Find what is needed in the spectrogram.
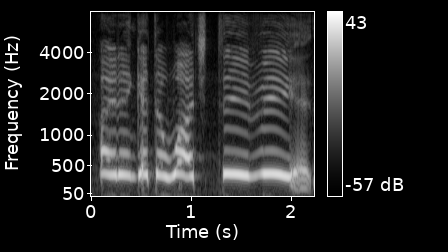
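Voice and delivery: very high, loud, slow whine; whiny kid. Retold or imitated. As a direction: whine like a kid whose TV got switched off. Dad voices son whining about TV.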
